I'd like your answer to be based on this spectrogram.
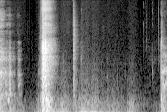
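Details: A single sharp, explosive burst of hissing air, then quieter breathy sounds in a small room: an ordinary sneeze.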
